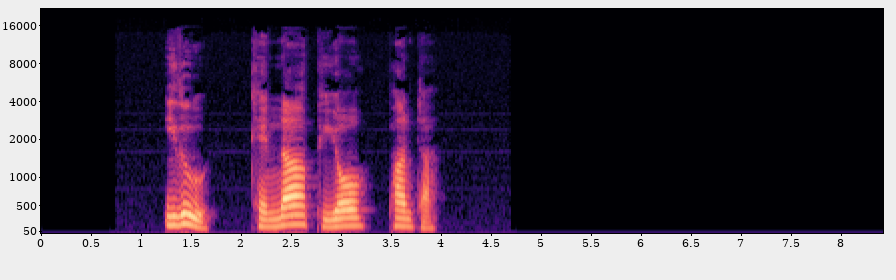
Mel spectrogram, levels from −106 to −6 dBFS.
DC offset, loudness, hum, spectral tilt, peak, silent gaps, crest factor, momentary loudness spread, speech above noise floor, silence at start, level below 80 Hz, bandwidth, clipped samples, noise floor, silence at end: under 0.1%; -20 LUFS; none; -8 dB/octave; -2 dBFS; none; 24 dB; 14 LU; 58 dB; 1.25 s; -62 dBFS; 14 kHz; under 0.1%; -77 dBFS; 4.5 s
